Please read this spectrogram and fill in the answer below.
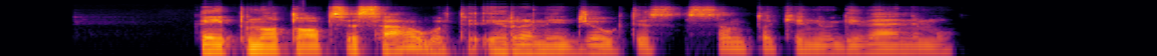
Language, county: Lithuanian, Klaipėda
